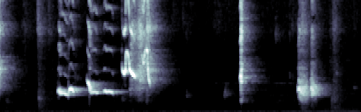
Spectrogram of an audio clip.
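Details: A poci Tretes Oriental magpie-robin, a fighting bird singing to train others, gives a short run of clear whistles and warbles, then falls mostly quiet with only a few sharp, harsh single notes.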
